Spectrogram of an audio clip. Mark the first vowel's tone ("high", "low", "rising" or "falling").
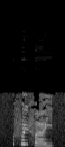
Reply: high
